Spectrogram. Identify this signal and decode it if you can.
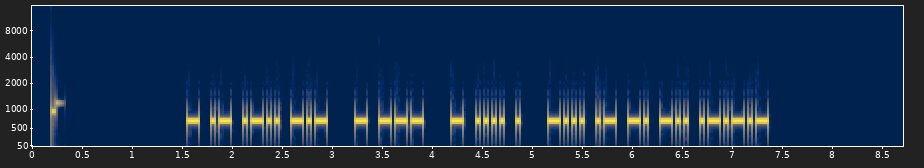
Morse code, heard as a keyed tone, about 32 wpm, 700 Hz. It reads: TALK TO THE BAND.
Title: Sentences from Top 1600 Words 30wpm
